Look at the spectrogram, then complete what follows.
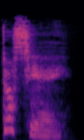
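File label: "dossier", British English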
